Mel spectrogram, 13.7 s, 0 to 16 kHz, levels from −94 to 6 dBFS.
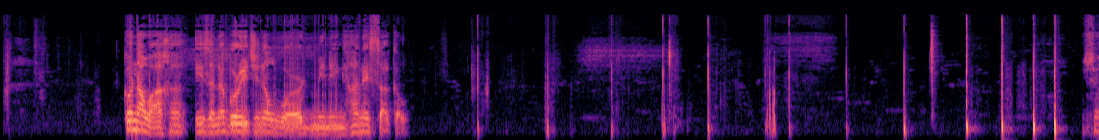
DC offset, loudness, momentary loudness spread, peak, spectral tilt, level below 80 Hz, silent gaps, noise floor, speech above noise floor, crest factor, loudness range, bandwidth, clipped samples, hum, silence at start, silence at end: under 0.1%; -22 LUFS; 23 LU; 0 dBFS; -4.5 dB/octave; -56 dBFS; none; -71 dBFS; 52 dB; 24 dB; 17 LU; 11.5 kHz; under 0.1%; none; 0.05 s; 0 s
